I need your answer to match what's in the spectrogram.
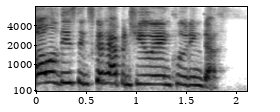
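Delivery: rattled-off, rapid-fire drug commercial disclaimer voice. Imitating a prescription commercial listing side effects: fast-talking drug commercial. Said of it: "a prescription commercial that just talks really fast".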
